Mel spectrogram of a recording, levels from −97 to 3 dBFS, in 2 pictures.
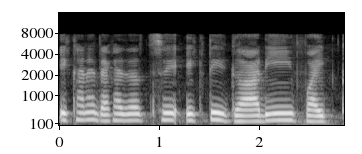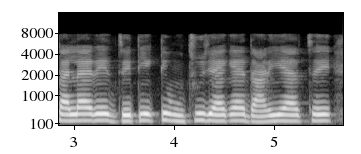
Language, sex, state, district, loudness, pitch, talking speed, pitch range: Bengali, female, Jharkhand, Sahebganj, -13 LUFS, 205 Hz, 145 wpm, 195-220 Hz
